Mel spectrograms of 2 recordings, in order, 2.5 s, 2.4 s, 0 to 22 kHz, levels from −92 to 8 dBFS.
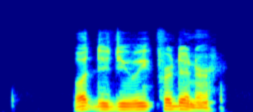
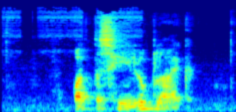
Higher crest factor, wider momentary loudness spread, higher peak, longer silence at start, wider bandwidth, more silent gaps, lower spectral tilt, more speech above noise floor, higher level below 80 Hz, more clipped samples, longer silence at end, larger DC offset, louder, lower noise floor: second, 16 dB vs 22 dB; second, 6 LU vs 10 LU; first, -2 dBFS vs -6 dBFS; first, 0.75 s vs 0.05 s; second, 7 kHz vs 17 kHz; neither; first, -6 dB/octave vs -3.5 dB/octave; first, 71 dB vs 27 dB; about the same, -56 dBFS vs -60 dBFS; neither; about the same, 0.4 s vs 0.45 s; neither; first, -17 LUFS vs -25 LUFS; first, -87 dBFS vs -52 dBFS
